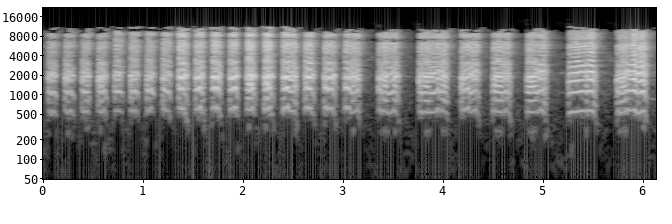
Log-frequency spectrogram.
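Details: Decoy junglefowl hen calling to lure wild roosters for trapping: a fast series of about twenty harsh, harmonic cackling notes, then slower, longer drawn-out squawks, each note broad and clucking.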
